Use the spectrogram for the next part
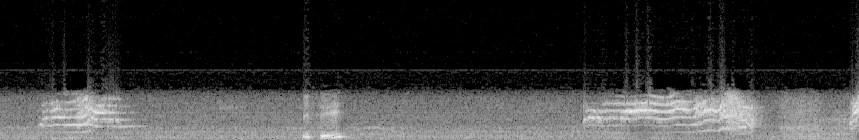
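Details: Domestic cat meowing: two long, drawn-out, slightly rising meows, one early and one later, with a short sharp noise between, quiet music and a burst of laughter in the background.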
